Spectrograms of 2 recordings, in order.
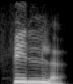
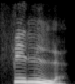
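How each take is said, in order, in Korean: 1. 숨을 섞어서, 한국어처럼 혀를 써서 말해요. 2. 숨을 섞어서, 한국어처럼 혀를 써서 말해요.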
